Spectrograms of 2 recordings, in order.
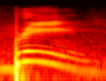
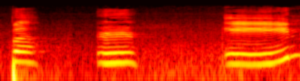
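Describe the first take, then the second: First: Said in the usual way. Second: "P", "R", "in" as separate sounds; sounded out. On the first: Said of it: "then the whole word". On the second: Shown as a demonstration. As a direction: split brain into "P, R, in" with gaps. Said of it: "let's look at some words".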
